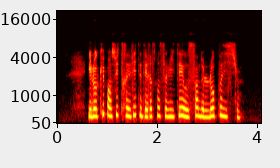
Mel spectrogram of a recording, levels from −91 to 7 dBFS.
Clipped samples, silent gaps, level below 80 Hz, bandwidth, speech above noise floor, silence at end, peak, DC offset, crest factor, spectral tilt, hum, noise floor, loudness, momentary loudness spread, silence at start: under 0.1%; none; -72 dBFS; 7 kHz; 36 dB; 0.45 s; -2 dBFS; under 0.1%; 16 dB; -5.5 dB/octave; none; -54 dBFS; -18 LUFS; 8 LU; 0.6 s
